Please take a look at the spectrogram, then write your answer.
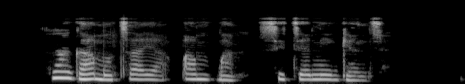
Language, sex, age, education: Igbo, female, 30-45, tertiary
